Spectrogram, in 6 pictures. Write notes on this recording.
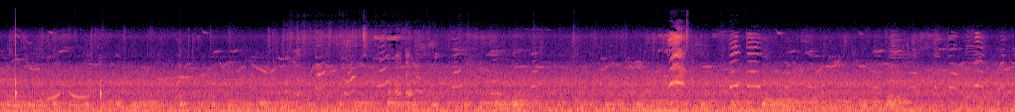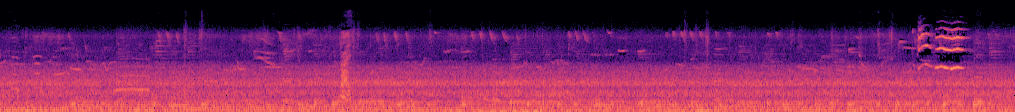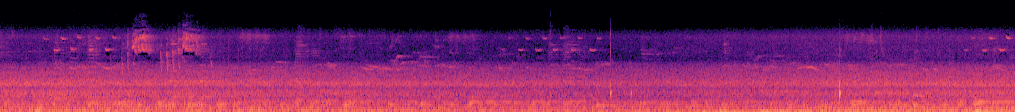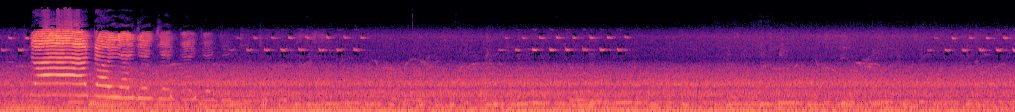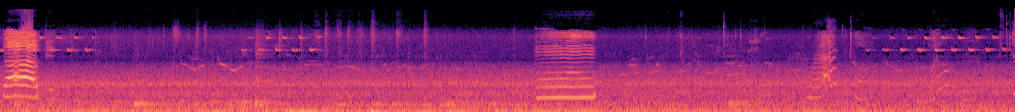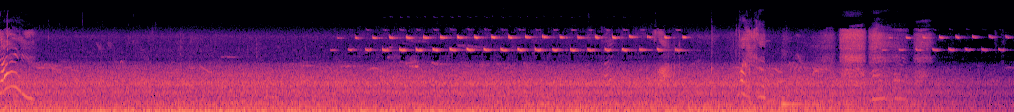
weekend at the gardens, people playing jazz, birds and kid singing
